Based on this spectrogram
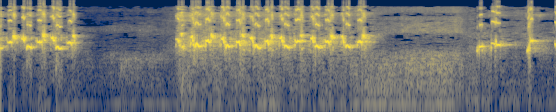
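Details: Yellow-vented bulbul singing vigorously, meant to provoke other birds to join in: a short burst of bright chattering notes, a brief pause, then a two-second rush of quick, high warbles, followed by a few scattered notes.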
